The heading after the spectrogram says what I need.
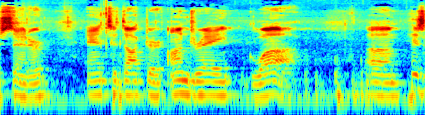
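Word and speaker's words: Goy: Andre gua his name is spelled G oh why and you wouldn't think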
